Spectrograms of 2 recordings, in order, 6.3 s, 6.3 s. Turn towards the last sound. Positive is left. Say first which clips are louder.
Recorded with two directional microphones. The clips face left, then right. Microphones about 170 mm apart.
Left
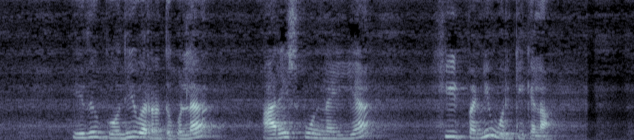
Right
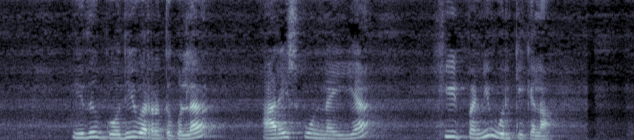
# right 4 dB
turn(degrees=-15)  # may be behind; listen again after turning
